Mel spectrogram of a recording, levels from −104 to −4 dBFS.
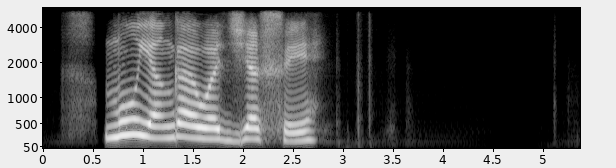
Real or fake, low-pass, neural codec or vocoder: fake; 5.4 kHz; codec, 16 kHz in and 24 kHz out, 0.9 kbps, LongCat-Audio-Codec, four codebook decoder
